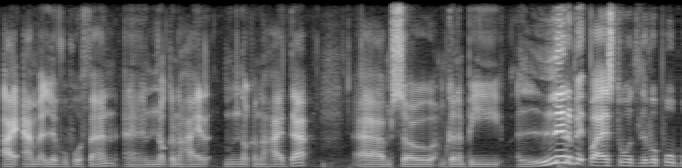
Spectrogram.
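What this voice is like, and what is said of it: London or Southern English accent. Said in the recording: “you don't sound Scouse. That's a notoriously London or Southern England accent.”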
